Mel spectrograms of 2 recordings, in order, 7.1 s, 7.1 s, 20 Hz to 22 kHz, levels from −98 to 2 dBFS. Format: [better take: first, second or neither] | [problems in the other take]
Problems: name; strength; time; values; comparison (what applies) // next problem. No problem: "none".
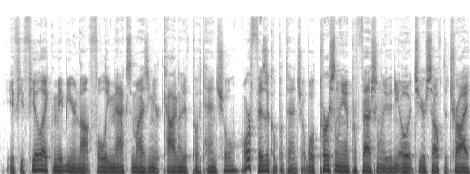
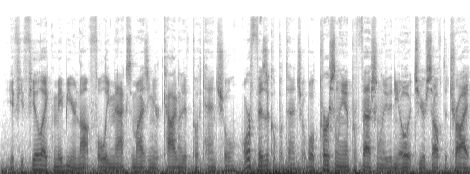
first | wind noise on the microphone; occasional gusts; 15 dB below the speech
